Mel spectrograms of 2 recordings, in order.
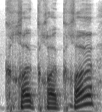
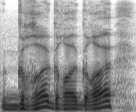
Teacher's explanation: la différence entre le cre, CR, cre, cre, cre, et le gre. GR, gre, gre, gre, qui est plus guttural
